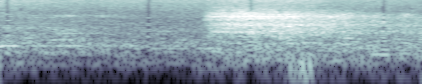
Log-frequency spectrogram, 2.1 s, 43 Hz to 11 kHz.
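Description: Faint starting signal for an indoor 400 m heat about a second in, followed by a steady hiss of hall noise, with a small low thump about half a second later.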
